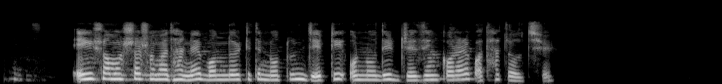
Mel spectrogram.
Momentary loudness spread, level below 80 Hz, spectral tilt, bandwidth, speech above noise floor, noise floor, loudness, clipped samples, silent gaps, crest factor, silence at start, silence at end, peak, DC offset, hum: 9 LU; -62 dBFS; -5.5 dB/octave; 7.6 kHz; 25 dB; -41 dBFS; -17 LUFS; under 0.1%; none; 16 dB; 0.15 s; 1.7 s; -2 dBFS; under 0.1%; none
